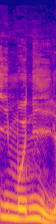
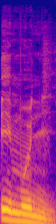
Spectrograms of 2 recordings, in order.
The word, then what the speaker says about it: Emoni: Prononcez ça Emoni avec le son I et non pas Emoni, c'est Swahili comme nom.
